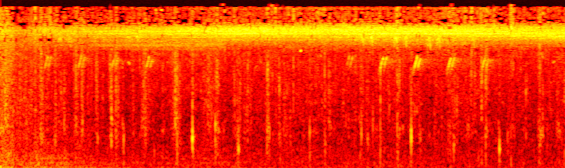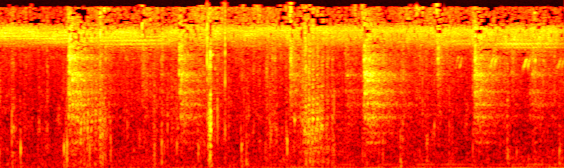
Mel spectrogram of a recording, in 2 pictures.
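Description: Horses' hooves clip-clopping on a dirt track as two horses are ridden along, with a horse neighing several times in the second half.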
